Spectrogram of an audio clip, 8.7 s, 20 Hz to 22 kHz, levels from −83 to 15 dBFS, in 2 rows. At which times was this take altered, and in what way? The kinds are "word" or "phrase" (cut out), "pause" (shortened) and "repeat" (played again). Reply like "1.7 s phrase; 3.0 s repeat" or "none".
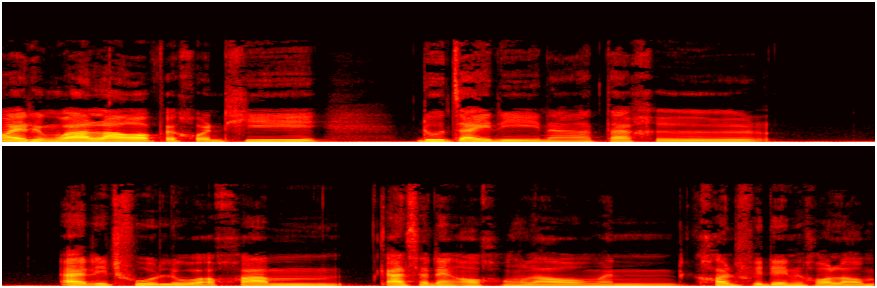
none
